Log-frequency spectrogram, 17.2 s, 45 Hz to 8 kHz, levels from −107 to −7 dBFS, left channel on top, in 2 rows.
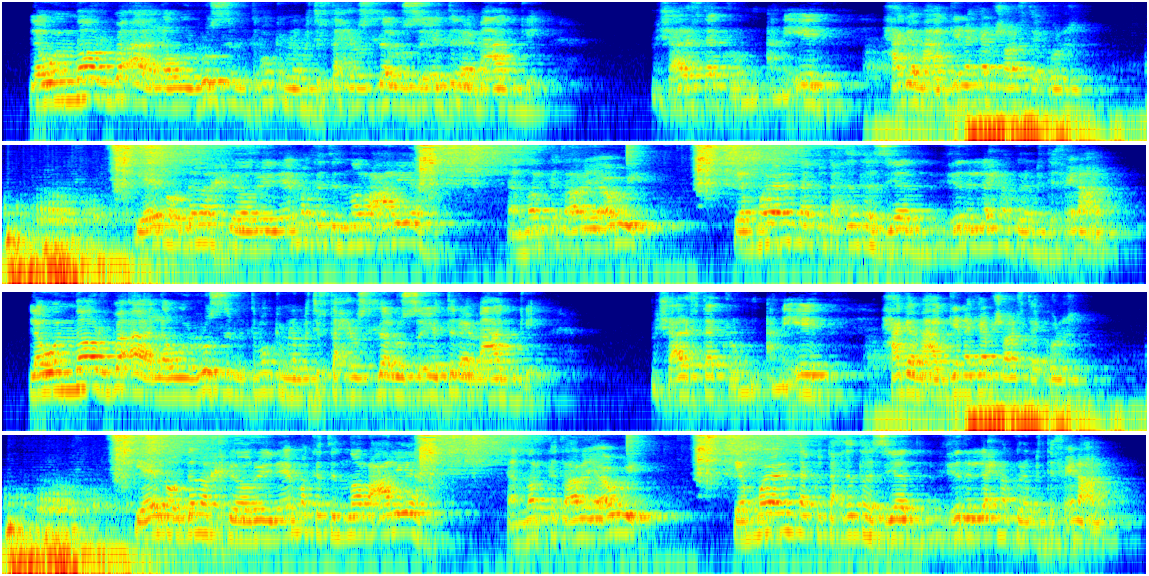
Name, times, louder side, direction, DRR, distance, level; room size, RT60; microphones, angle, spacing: voice 1, 0.2-4.0 4.9-6.2 6.6-8.1 9.6-11.8 12.4-13.5 14.1-16.8, right 2 dB, 70° right, 0.5 m, -35 dB
sound 1, 6.5-9.9, equal, 65° left, 0.5 m, -33 dB
sound 2, 9.4-10.5 11.7-12.6 13.3-13.4 13.8-15.2, left 1 dB, 5° left, 0.4 m, -31 dB
5.1 x 2.1 x 2.3 m
head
